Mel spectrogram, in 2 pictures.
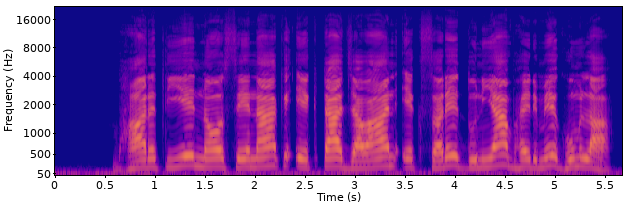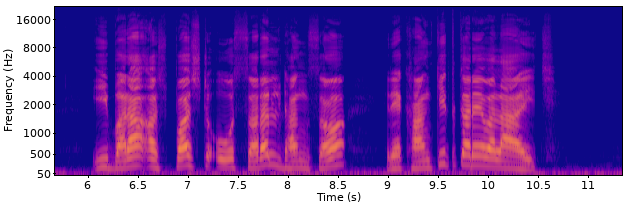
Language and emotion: Maithili, surprised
